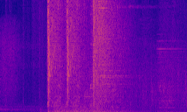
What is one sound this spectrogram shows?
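A big fiery explosion booms and roars.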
